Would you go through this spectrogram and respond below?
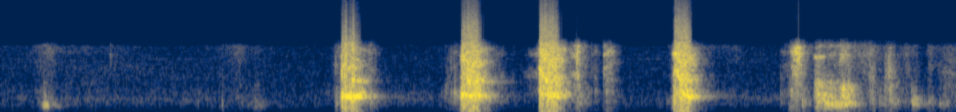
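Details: English Springer Spaniel, a pet dog barking at its owner for no apparent reason; after a few soft, faint sounds, five loud, sharp, harsh barks come at uneven intervals, the last one trailing into a rougher, drawn-out vocalisation.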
